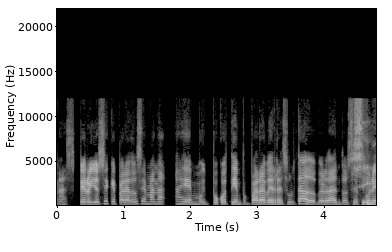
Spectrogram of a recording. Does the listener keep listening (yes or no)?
yes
